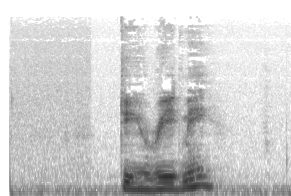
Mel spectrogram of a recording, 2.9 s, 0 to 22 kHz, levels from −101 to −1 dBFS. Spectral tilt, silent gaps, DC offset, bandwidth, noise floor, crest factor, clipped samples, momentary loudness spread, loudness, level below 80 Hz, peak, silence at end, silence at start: -7 dB/octave; none; under 0.1%; 15.5 kHz; -56 dBFS; 18 dB; under 0.1%; 12 LU; -28 LUFS; -52 dBFS; -12 dBFS; 0.8 s; 0.1 s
